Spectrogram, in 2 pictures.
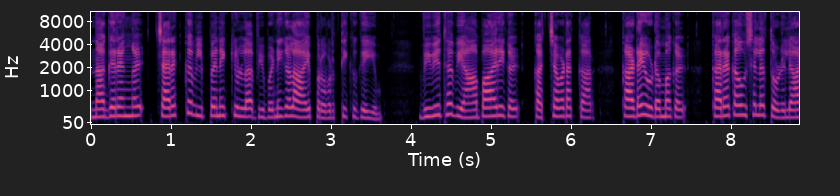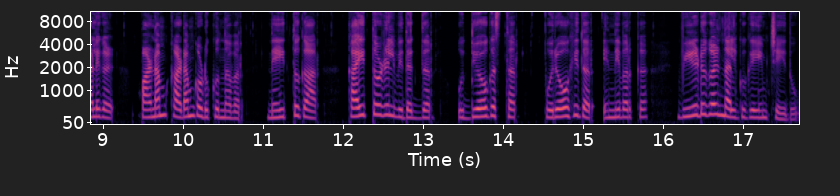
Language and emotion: Malayalam, neutral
